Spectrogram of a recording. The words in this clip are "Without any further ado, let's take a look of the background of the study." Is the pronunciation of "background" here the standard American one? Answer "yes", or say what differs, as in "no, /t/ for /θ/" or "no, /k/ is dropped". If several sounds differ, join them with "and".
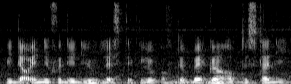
no, /d/ is dropped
